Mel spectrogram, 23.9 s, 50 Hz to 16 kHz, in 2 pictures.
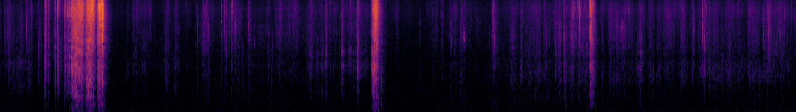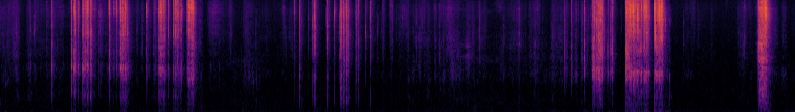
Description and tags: velcro Fastener
Sound of velcroFastener. I tryed record various noises with it. Recorded with Zoom H1 internal mic.
noise, shoes, velcro-Fastener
